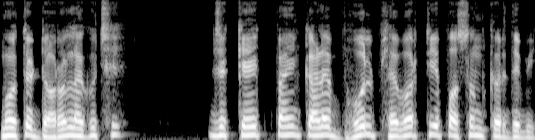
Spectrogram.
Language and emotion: Odia, fearful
